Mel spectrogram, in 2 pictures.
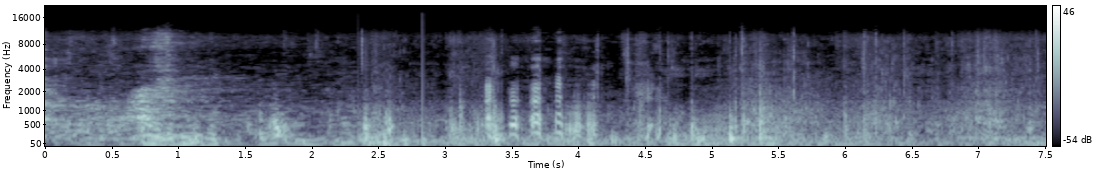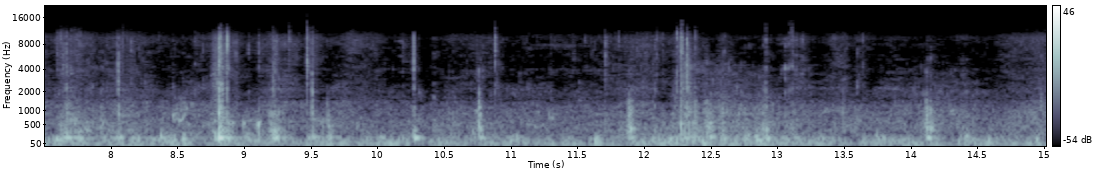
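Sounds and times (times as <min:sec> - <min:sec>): water sloshing: 0:00.0 - 0:15.0
wind rumble on microphone: 0:00.0 - 0:15.0
knocks and clicks against kayak: 0:01.6 - 0:14.6.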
